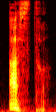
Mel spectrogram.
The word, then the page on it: astre: francais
